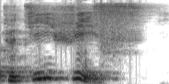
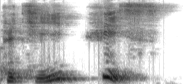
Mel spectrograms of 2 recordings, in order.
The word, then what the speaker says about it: petit-fils: Le petit-fils. So for this one, you don't pronounce the L, but you pronounce the S. Le petit-fils.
